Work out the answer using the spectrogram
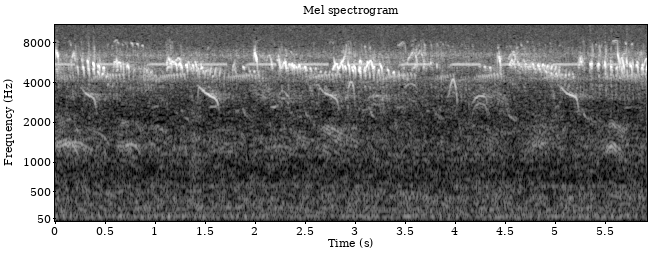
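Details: Little swifts, large numbers flying around together at dusk in India, give shrill, rapid twittering trills in overlapping bursts every second or two, over a steady low rumble and a few other faint bird notes.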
